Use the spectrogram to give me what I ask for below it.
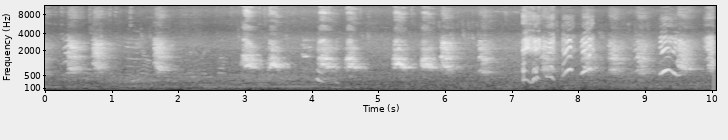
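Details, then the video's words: A pet bird, possibly named Orly, imitates a dog's bark during the dog's vet visit: a rapid series of short, harsh, bark-like yaps, about two a second, ending in a few squeaky up-and-down whistles, while a person speaks. "Bird copy the dog's bark"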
